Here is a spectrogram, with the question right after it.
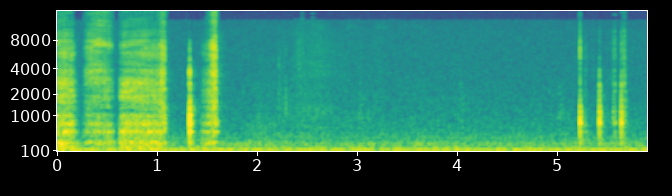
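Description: Blue chalk draws the left tail of a ribbon on a flat black chalkboard in long strokes. It gives a dry, bright rasp in the first second, then a few short scratches and taps with quiet gaps over a steady low hum.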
